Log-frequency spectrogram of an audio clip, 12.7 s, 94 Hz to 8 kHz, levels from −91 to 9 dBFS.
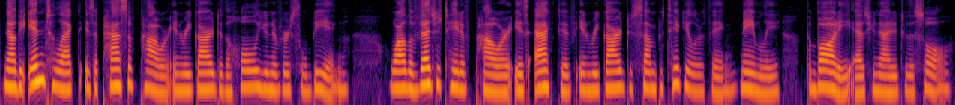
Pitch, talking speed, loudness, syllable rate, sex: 185 Hz, 160 wpm, -21 LUFS, 5.3 syllables/s, female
